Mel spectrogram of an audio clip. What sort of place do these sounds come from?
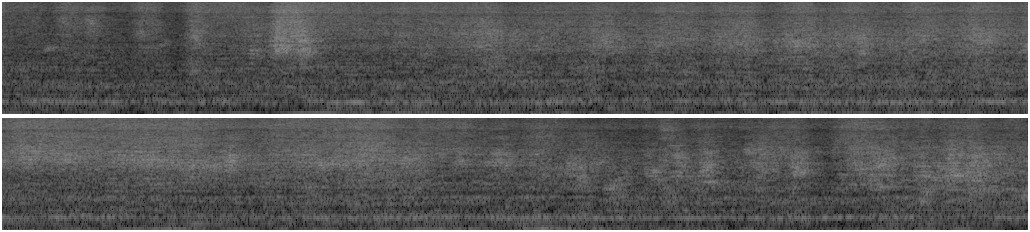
restroom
